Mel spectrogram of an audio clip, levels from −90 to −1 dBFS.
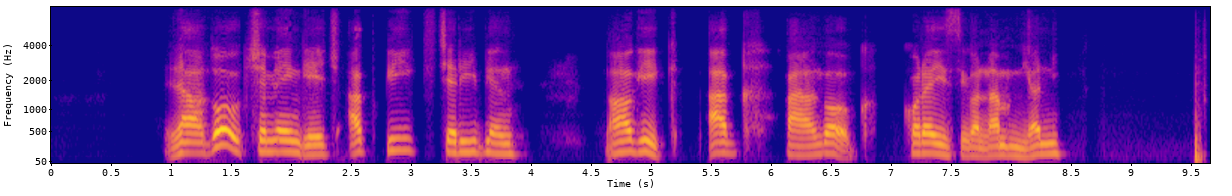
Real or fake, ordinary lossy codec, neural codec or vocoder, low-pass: fake; none; codec, 16 kHz, 0.8 kbps, ZipCodec; none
